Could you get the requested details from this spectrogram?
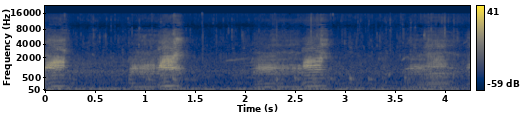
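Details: African geese, a couple at a waterbird farm, uttering short harsh honks in uneven sequence, about five calls separated by quieter pauses.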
